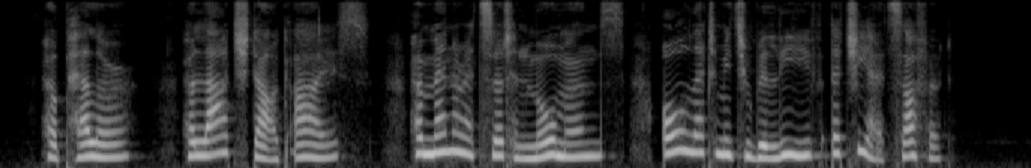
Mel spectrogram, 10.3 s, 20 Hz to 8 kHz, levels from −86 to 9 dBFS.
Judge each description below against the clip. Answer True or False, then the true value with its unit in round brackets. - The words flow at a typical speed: False (115 wpm)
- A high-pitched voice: True (245 Hz)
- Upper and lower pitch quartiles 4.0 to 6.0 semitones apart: False (3.5 semitones)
